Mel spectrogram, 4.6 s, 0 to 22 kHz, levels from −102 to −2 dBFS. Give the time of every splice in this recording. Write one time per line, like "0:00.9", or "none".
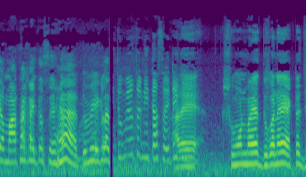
0:01.7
